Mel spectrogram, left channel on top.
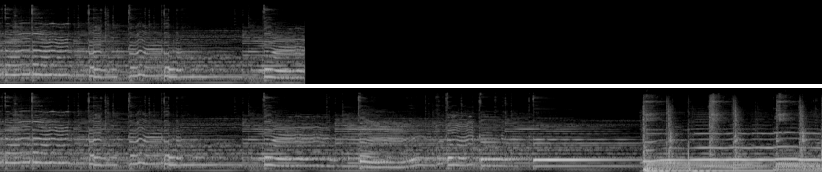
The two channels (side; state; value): left; drops out; at 3.1 s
